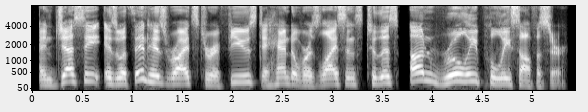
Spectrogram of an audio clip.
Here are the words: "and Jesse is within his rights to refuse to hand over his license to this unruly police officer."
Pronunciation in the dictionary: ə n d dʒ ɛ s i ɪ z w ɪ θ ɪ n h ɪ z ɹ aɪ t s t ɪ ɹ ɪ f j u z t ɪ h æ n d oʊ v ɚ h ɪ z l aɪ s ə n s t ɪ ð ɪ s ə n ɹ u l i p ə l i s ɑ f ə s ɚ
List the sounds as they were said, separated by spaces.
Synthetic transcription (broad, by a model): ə n dʒ ɛ s i ɪ z w ɪ θ ɪ n ɪ z ɹ aɪ t s t ɪ ɹ ɪ f j u z t ɪ h æ n d oʊ v ɚ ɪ z l aɪ s ə n s t ɪ ð ɪ s ə n ɹ u l i p ə l i s ɑ f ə s ɚ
